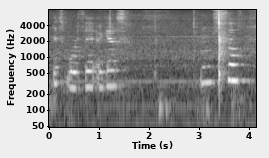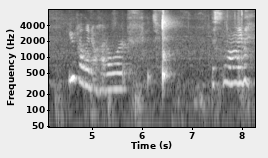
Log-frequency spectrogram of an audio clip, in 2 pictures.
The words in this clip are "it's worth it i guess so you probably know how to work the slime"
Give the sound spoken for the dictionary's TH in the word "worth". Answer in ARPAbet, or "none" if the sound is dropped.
TH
